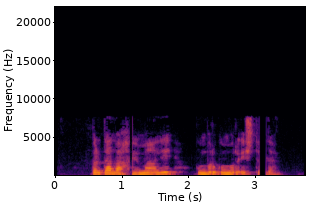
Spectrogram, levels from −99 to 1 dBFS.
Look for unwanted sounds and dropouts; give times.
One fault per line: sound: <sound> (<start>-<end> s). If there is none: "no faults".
sound: dropout (1.1-1.2 s)
sound: dropout (3.1-3.2 s)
